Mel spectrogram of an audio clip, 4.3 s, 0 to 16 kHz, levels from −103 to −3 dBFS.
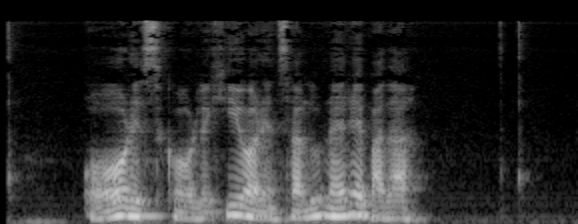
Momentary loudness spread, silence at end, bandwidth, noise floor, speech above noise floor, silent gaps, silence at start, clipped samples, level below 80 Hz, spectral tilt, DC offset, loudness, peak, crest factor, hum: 11 LU; 1.2 s; 11.5 kHz; -72 dBFS; 43 dB; none; 0.6 s; under 0.1%; -52 dBFS; -7.5 dB/octave; under 0.1%; -30 LUFS; -12 dBFS; 18 dB; none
